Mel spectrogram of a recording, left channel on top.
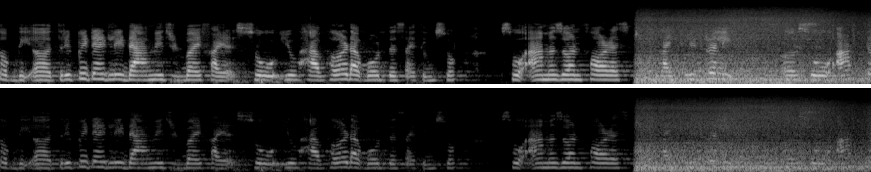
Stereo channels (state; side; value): quieter; right; 11.0 dB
